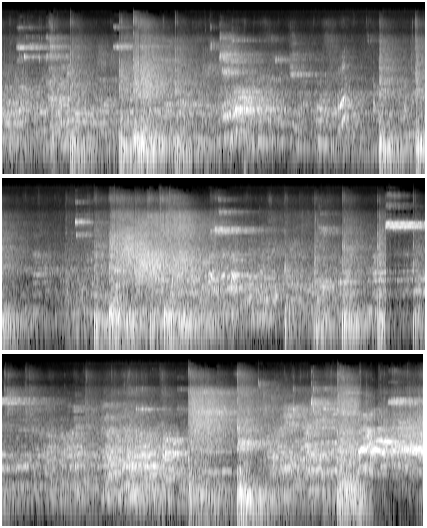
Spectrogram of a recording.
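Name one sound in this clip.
A volleyball is hit with sharp slaps in a large echoing hall.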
